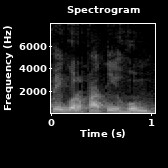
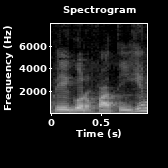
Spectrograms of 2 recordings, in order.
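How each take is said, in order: First: The suffix is pronounced hum with a u vowel. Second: The suffix is pronounced him with an i vowel. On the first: The speaker calls it wrong. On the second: The speaker calls it right.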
